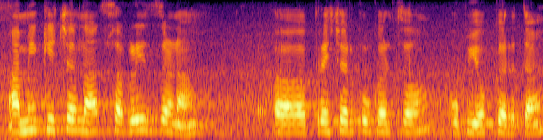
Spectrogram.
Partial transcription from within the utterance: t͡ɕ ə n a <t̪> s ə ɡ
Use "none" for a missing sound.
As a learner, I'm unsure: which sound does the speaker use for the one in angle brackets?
t̪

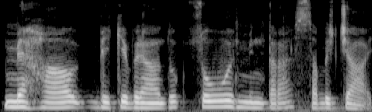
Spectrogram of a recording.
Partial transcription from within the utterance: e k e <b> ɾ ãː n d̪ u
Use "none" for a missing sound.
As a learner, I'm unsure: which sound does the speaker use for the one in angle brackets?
b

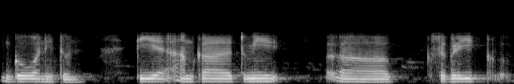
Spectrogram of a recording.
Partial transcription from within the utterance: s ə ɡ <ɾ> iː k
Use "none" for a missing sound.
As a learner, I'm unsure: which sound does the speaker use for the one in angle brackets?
ɭ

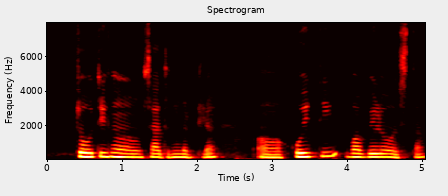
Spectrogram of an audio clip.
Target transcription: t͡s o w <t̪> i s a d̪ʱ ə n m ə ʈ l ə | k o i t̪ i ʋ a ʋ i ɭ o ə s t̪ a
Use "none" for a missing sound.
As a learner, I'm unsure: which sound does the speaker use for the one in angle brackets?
t̪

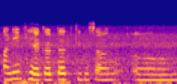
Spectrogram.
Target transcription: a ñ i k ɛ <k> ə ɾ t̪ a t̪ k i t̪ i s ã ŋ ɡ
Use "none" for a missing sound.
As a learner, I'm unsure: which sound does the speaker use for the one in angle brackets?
k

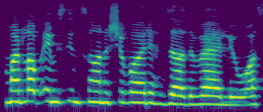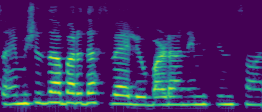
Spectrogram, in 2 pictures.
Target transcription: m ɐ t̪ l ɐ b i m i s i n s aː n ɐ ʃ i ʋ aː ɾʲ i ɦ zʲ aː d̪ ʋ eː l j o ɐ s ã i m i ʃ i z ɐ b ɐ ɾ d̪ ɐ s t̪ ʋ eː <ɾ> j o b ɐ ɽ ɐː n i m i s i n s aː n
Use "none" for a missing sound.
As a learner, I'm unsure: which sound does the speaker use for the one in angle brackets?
l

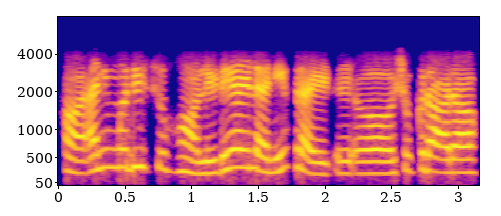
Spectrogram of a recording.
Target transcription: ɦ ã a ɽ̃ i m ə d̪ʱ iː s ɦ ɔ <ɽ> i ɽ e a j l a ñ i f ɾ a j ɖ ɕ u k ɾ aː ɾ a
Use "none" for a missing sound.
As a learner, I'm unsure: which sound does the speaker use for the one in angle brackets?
l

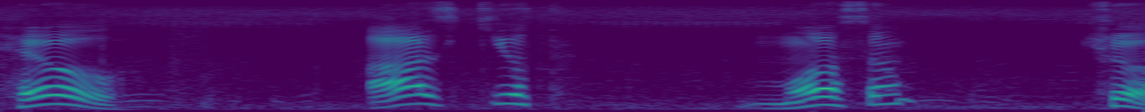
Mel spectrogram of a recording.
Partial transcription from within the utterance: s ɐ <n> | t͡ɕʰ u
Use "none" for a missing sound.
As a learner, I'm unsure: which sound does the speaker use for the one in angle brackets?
m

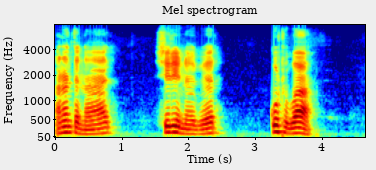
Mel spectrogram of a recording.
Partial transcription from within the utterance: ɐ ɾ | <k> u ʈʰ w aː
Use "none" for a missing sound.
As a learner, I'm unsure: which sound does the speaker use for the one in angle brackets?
k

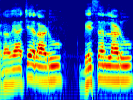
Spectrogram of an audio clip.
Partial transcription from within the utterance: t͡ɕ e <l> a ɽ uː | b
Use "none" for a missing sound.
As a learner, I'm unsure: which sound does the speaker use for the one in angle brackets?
l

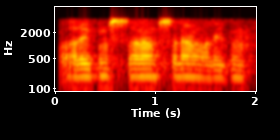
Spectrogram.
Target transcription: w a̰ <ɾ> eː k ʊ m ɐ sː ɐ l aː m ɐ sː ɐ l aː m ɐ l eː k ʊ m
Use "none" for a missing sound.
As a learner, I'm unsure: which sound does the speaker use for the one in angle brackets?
l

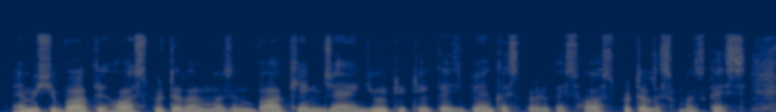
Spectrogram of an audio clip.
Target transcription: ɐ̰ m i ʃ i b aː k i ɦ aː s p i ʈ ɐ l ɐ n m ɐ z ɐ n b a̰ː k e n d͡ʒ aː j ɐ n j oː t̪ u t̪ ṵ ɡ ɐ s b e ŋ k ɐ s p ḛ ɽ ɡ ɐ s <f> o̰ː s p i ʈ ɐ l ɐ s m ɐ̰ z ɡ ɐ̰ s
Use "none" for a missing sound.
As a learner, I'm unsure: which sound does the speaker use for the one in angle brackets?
h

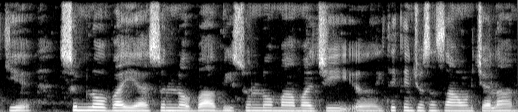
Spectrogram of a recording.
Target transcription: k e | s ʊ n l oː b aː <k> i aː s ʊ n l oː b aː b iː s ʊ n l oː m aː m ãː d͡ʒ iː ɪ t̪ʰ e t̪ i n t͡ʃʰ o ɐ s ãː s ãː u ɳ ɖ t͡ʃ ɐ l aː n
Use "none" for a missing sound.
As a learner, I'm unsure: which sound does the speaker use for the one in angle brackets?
none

